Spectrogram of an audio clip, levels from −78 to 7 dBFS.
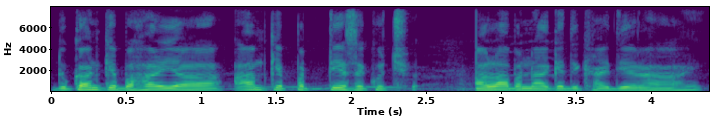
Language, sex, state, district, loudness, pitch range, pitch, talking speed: Hindi, male, Arunachal Pradesh, Longding, -18 LUFS, 145-170 Hz, 160 Hz, 205 wpm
